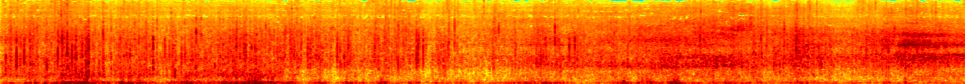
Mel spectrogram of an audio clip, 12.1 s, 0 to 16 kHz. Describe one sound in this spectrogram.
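An Airbus A320 jet airliner approaches to land, its engines roaring.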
